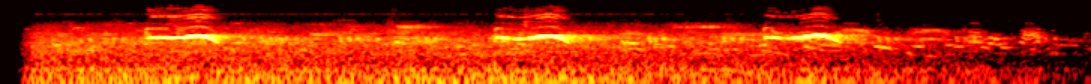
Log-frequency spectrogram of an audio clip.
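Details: Asian koel singing in spring, giving three loud, rising two-note whistles, each lifting sharply at the end, spaced about two to three seconds apart, over a faint high insect hum.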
